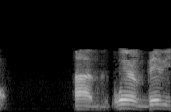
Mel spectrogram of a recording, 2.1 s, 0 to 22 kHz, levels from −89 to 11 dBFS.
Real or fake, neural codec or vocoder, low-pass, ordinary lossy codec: fake; codec, 16 kHz, 0.9 kbps, LongCat-Audio-Codec; 3.6 kHz; MP3, 16 kbps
